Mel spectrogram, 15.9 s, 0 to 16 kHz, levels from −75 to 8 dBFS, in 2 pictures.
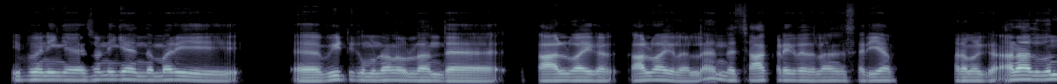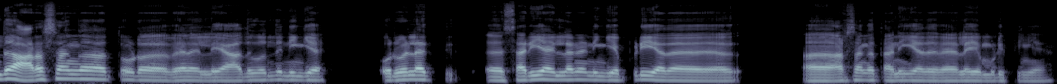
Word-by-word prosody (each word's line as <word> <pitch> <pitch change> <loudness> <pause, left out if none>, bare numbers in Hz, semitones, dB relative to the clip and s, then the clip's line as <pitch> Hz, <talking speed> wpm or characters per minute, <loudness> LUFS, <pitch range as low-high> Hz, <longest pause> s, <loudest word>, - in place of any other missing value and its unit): இப்போ 135 +1 -3
நீங்க 135 -1 0 0.2
சொன்னீங்க. 140 +1 -2
இந்தமாரி 130 +1 0 0.9
அ - - +2 0.2
வீட்டுக்கு 135 -2 -2
முன்னால 125 +1 +1
உள்ள 115 - -1
அந்த 105 -1 +1 0.7
கால்வாய்கள், 115 0 +3
கால்வாய்கள் 120 -3 +2
அல்ல. 100 - -3
இந்த 125 - -2
சாக்கடைகள் 120 0 0
இதெல்லாம் 110 +1 -2
சரியா 115 +1 0 0.5
பராமரிக்க 115 -1 0
ஆனா 150 - +7
அது 140 - -1
வந்து 155 +2 +3
அரசாங்கத்தோட 150 -1 +1 0.3
வேலை 120 0 +2
இல்லயா! 110 0 0
அது 120 - -5
வந்து 130 +3 -4
நீங்க 130 -1 -2 0.6
ஒருவேளை 140 +4 +3 0.5
அ - - 0 0.2
சரியா 140 +4 +3
இல்லன்னா 135 +1 0
நீங்க 130 0 -3
எப்பிடி 140 +4 -3
அத 115 - 0 1.0
அ - - +2 0.2
அரசாங்கத்த 120 +1 -2
அணுகி 115 +1 -2
அத 105 - -1
வேலைய 110 0 0
முடிப்பீங்க? 100 -1 -9
125 Hz, 150 wpm, -23 LUFS, 115-135 Hz, 1.0 s, ஆனா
